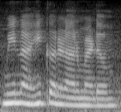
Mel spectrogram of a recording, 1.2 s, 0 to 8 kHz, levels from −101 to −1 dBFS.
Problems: constant background noise, background conversations at intervals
